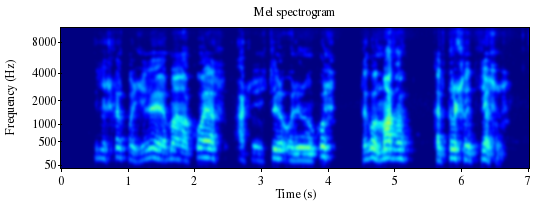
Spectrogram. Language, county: Lithuanian, Šiauliai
